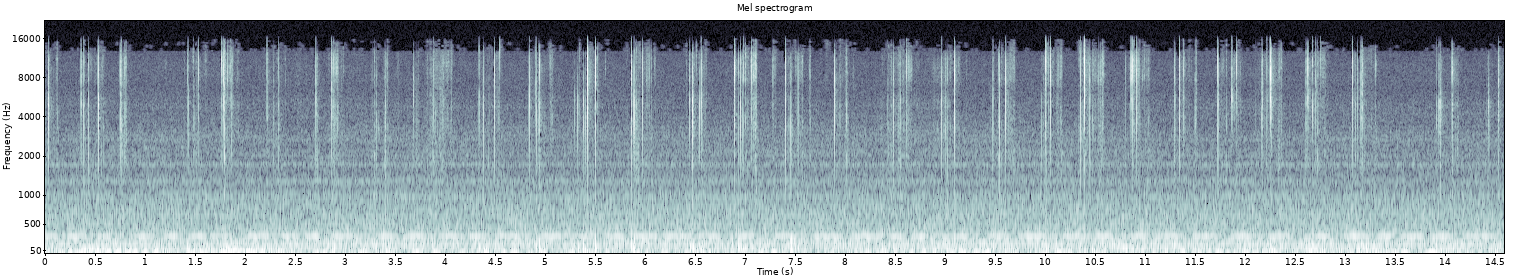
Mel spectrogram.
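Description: Long nails tap the top and sides of a large, rough, glowing pink Himalayan rock salt lamp, a solid salt block. Many quick, sharp, bright clicks with almost no ring ride over a quiet, steady low hum.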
